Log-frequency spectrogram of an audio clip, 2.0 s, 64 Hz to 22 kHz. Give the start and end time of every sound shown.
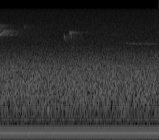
[0, 2] Hermit Thrush song
[0, 2] Pacific-slope Flycatcher song

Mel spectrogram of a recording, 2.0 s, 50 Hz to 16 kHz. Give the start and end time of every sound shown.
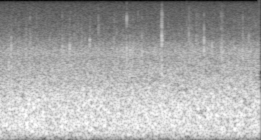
[0, 2] rain

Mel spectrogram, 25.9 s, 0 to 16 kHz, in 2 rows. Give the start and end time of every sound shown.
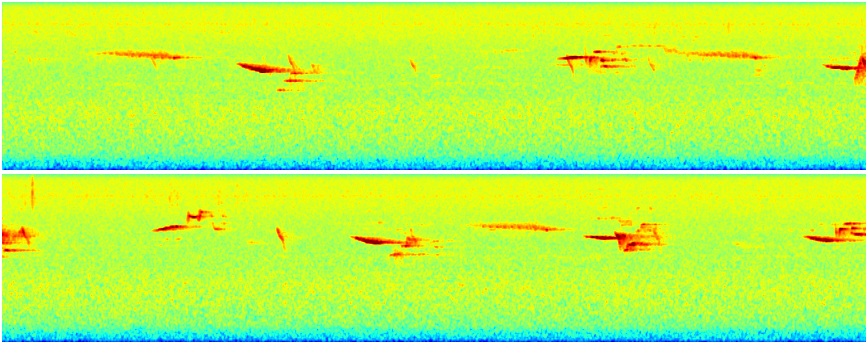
[0, 4] warbler song
[2, 6] Hermit Thrush song
[4, 10] Evening Grosbeak call
[6, 8] Red-breasted Nuthatch song
[8, 10] Hermit Thrush song
[8, 10] Hermit Warbler song
[8, 12] warbler song
[10, 14] Red-breasted Nuthatch song
[12, 16] Hermit Thrush song
[16, 18] Evening Grosbeak call
[16, 18] warbler song
[18, 26] Hermit Thrush song
[20, 22] warbler song
[22, 24] Evening Grosbeak call

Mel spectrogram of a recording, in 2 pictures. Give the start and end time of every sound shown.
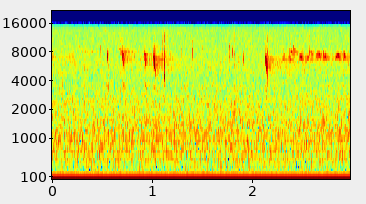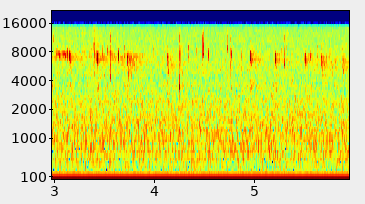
[0, 6] Pacific Wren call
[2, 4] Chestnut-backed Chickadee call

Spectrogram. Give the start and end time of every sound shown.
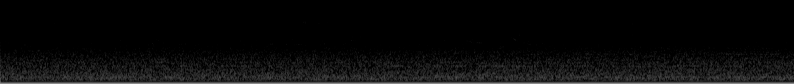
[0, 4] Red-breasted Nuthatch song
[0, 8] insect buzz
[2, 4] Chestnut-backed Chickadee call
[4, 6] Say's Phoebe song

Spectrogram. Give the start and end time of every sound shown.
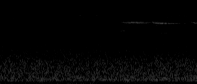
[0, 2] Brown Creeper call
[0, 2] unidentified bird chip note

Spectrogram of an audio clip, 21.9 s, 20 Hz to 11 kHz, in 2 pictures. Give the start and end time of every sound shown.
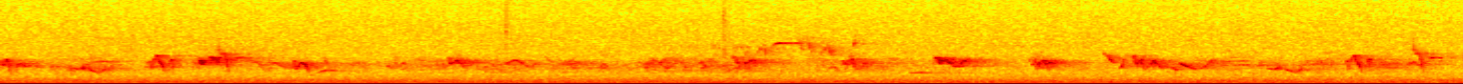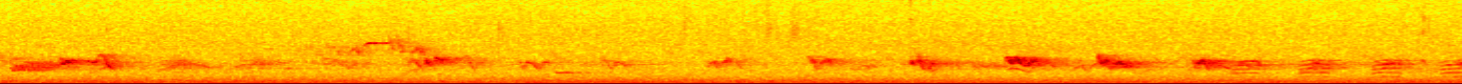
[0, 2] Western Tanager call
[0, 4] Black-headed Grosbeak song
[0, 8] Western Tanager song
[4, 8] unidentified sound
[6, 8] Mountain Quail call
[8, 14] Red-breasted Nuthatch song
[8, 16] Black-headed Grosbeak song
[12, 14] Steller's Jay call
[14, 16] Mountain Quail call
[14, 16] Western Tanager call
[16, 22] Western Tanager song
[18, 20] Black-headed Grosbeak song
[20, 22] Red-breasted Nuthatch song

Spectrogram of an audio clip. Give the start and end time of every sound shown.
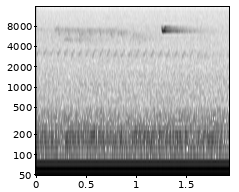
[0, 2] Chestnut-backed Chickadee call
[0, 2] Douglas squirrel rattle
[0, 2] Pacific-slope Flycatcher call
[0, 2] insect buzz

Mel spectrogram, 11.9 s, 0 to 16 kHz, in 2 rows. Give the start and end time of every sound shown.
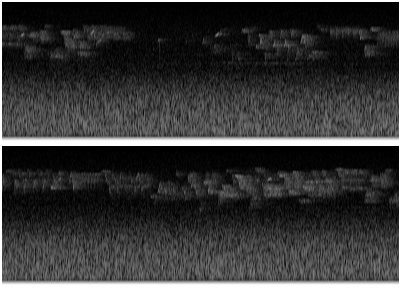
[0, 4] Pacific-slope Flycatcher song
[0, 12] Pacific Wren song
[2, 4] Varied Thrush song

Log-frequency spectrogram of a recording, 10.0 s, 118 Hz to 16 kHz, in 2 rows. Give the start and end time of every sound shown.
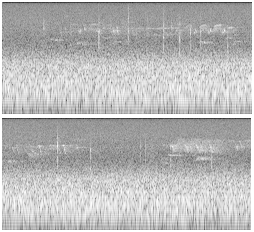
[0, 6] American Robin song
[2, 4] Hammond's Flycatcher song
[2, 6] warbler song
[4, 6] Hermit Thrush song
[6, 8] Hammond's Flycatcher call
[8, 10] American Robin song
[8, 10] unidentified sound

